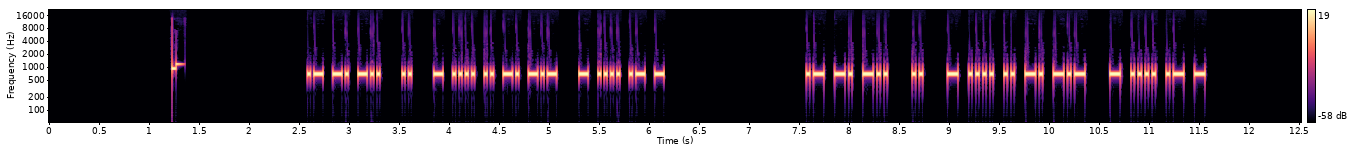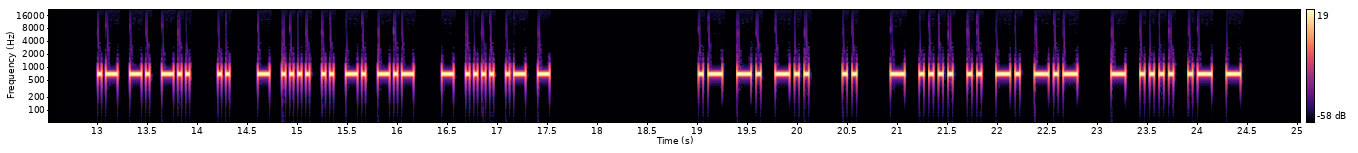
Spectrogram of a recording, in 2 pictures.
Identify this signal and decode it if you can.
Morse code, heard as a keyed tone, about 31 wpm, 700 Hz. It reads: AND I THINK THAT AND I THINK THAT AND I THINK THAT AND I THINK THAT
